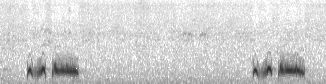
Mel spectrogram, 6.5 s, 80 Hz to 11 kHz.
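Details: Spotted dove, 'kuk 3' three-note type, cooing as trappers lure it with a cage: two phrases about four and a half seconds apart, each two clipped hoots and a held buzzy tone, with light rustling underneath.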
